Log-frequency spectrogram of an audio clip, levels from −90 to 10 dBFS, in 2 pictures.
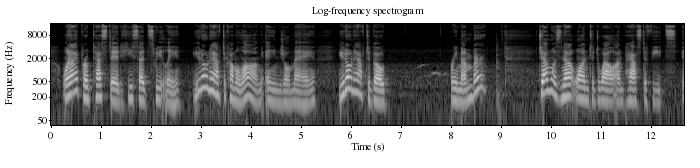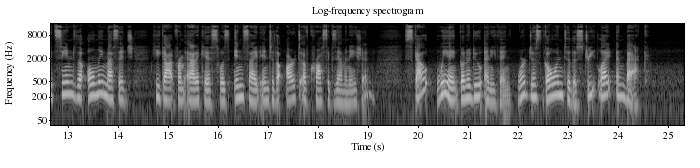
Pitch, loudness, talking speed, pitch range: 180 Hz, -21 LUFS, 145 wpm, 160-225 Hz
